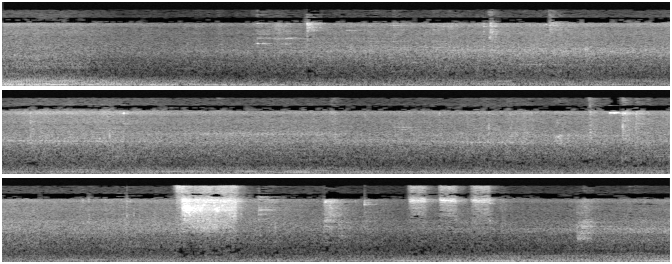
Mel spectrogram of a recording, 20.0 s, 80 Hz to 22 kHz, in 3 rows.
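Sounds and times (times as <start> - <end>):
compressed air hissing from nozzle: 15.1 - 15.9, 17.4 - 18.4.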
